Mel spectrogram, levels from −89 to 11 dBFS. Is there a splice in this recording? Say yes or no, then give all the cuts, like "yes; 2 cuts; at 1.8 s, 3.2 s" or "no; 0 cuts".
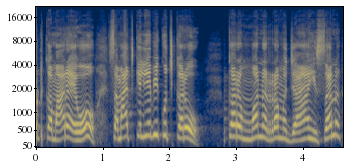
yes; 1 cut; at 2.8 s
